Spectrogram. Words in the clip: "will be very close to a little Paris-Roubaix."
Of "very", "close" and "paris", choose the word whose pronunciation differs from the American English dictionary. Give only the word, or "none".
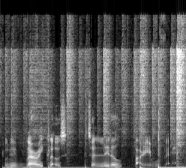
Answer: paris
